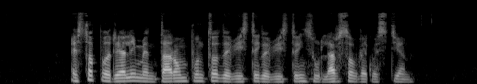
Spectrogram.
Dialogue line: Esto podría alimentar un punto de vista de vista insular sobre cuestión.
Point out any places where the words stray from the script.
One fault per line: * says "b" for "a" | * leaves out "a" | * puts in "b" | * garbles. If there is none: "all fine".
all fine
